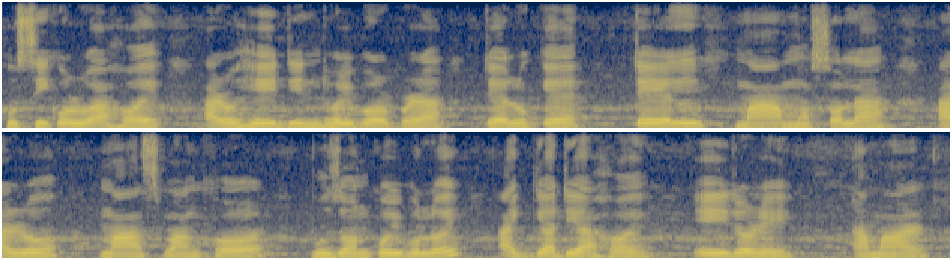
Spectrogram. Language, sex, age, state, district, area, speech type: Assamese, female, 30-45, Assam, Lakhimpur, rural, spontaneous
